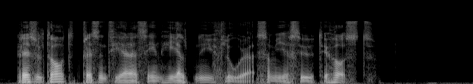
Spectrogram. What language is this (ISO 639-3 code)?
swe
